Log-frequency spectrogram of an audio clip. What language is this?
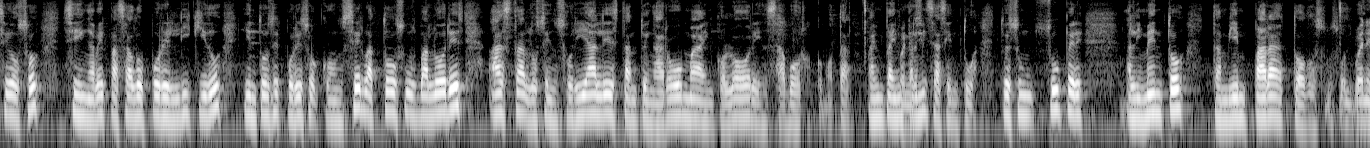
Spanish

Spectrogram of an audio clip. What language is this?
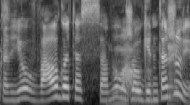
Lithuanian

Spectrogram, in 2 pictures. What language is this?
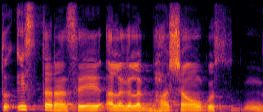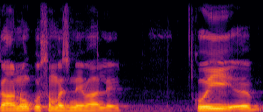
Hindi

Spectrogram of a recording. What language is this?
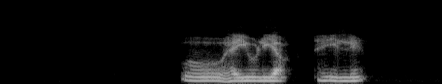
Kabyle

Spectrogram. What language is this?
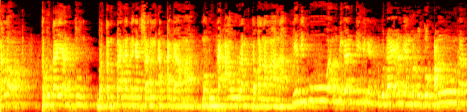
Indonesian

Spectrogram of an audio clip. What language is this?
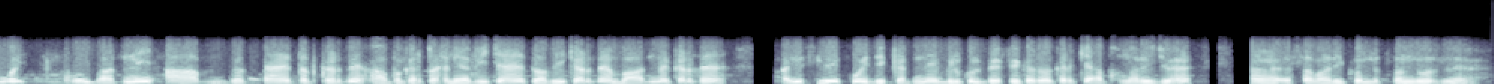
Urdu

